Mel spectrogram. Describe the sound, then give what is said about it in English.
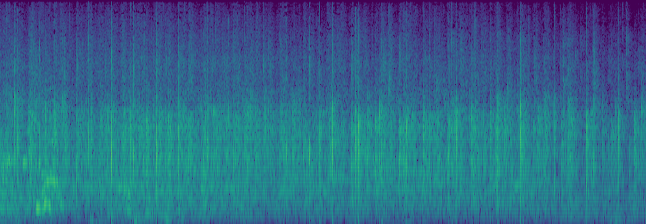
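Audience applause at a stand-up comedy show, a steady wash of many hands clapping that runs through the whole clip at an even, moderate level. “Okay, put your hands together. Give a warm welcome to David.”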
